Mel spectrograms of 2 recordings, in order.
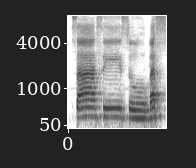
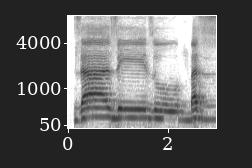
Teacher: Kalau sa ditiup. Ya. Kalau za digetarkan.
